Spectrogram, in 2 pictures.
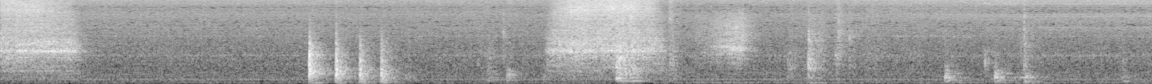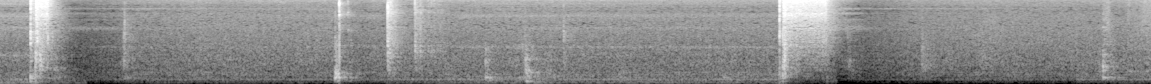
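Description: Wooden drawer stops being glued and fixed with a brad nailer in a workshop; several sharp, separate pops and knocks stand out against a steady low hiss, with occasional thumps of handling and no voices.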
